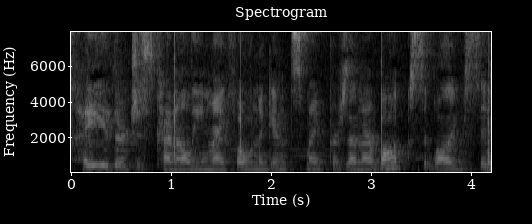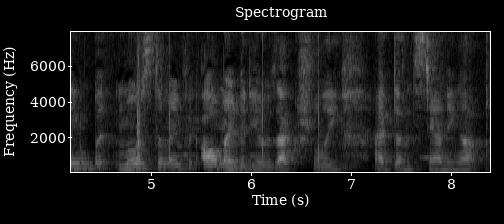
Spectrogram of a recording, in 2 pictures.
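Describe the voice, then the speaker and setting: There's a little hiss or hum on this echoey phone recording, made on an old smartphone camera in a home bathroom. A direct-sales makeup team leader with a fairly high, childish-sounding voice gives her sales team a chatty, casual training talk full of ums and you-knows.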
